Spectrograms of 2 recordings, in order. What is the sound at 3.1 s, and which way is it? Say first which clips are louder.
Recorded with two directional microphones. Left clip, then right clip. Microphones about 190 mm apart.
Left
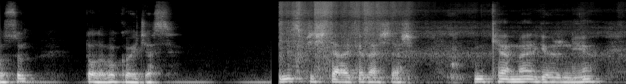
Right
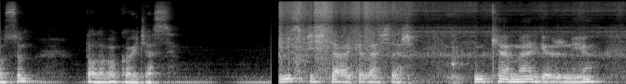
Speech: even; 10° left (ahead or behind).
